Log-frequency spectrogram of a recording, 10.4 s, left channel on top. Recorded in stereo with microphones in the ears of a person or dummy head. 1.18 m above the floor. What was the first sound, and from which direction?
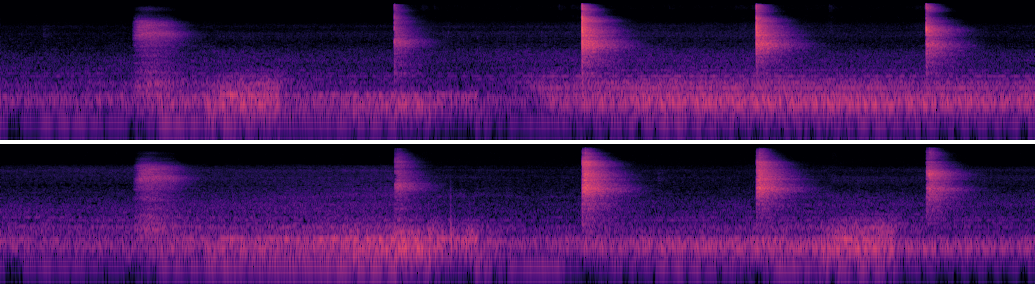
Breathing, 75° left (ahead or behind).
